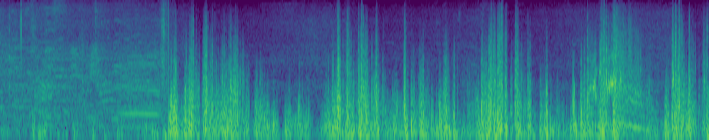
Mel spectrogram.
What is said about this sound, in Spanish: lo que se tiene que oír es el viento. Porque estoy al lado de los molinos que hay en la parte de arriba de Mykonos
